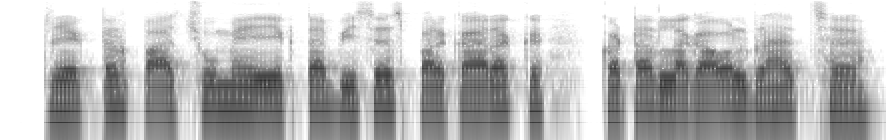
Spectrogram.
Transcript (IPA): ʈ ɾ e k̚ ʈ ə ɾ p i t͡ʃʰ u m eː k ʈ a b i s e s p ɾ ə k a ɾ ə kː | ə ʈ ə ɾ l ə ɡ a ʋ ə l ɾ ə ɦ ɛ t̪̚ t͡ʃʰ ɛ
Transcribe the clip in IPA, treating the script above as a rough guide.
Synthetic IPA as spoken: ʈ ɾ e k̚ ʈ ə ɾ p a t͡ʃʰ u m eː k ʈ a b i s e s p ɾ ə k a ɾ ə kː | ə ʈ ə ɾ l ə ɡ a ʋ ə l ɾ ə ɦ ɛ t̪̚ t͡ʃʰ ɛ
